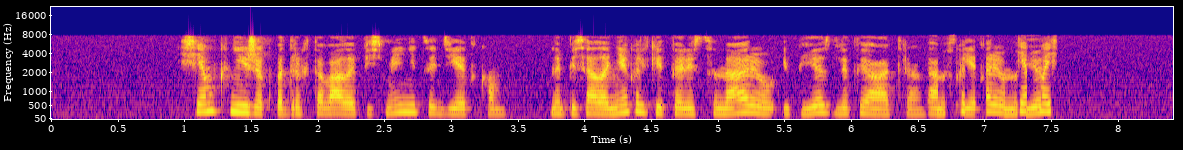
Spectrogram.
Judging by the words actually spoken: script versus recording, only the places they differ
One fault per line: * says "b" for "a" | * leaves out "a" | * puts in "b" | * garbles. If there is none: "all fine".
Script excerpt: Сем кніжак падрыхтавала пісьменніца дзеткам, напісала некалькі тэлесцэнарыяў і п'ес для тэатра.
* garbles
